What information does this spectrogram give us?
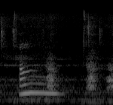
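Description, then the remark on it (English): A single drawn-out, tonal bark from a neighbor's dog rings out, close to a howl, followed by faint muffled sounds that may be indistinct voices. “By the way, that's not our dog barking in no. the background. It's neighbors. It's a neighbor dog.”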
